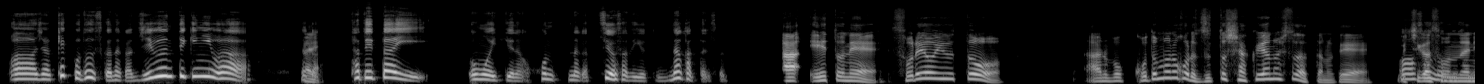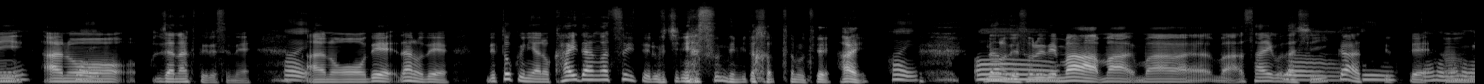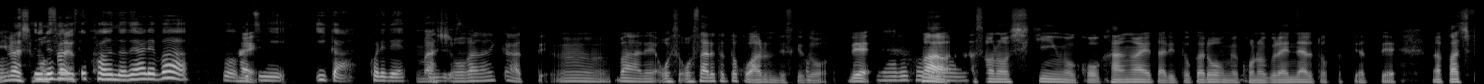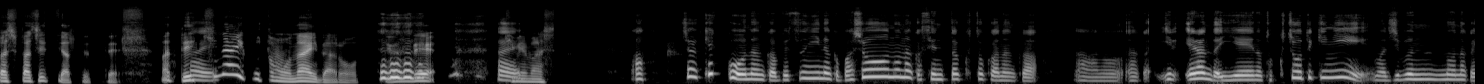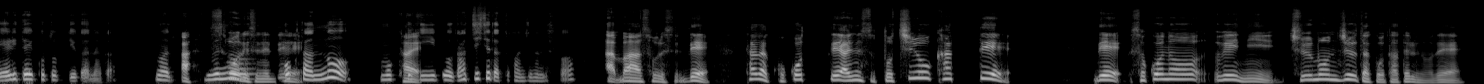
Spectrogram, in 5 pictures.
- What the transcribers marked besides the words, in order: laughing while speaking: "うちには住んでみたかったので"; chuckle; distorted speech
- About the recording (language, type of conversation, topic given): Japanese, podcast, 家を購入したとき、最終的な決め手は何でしたか？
